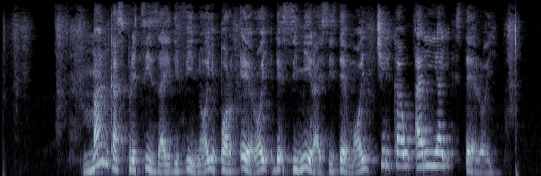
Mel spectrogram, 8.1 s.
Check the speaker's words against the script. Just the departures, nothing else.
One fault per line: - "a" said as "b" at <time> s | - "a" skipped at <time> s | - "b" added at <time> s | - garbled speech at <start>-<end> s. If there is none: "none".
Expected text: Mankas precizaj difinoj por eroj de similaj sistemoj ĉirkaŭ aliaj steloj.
none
